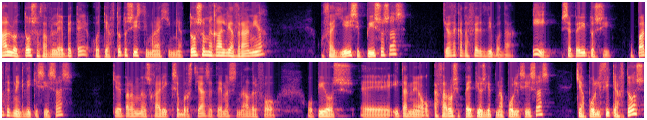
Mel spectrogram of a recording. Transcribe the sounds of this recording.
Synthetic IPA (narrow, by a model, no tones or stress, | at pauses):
ɐlo̞t̪o̞so̞θɐvle̞pe̞t̪e̞ʔo̞t̪iɐft̪o̞t̪o̞sist̪imɐe̞çimɲɐt̪o̞so̞me̞ɣɐliɐðɾɐniɐ | puθɐʝiɾisipiso̞sɐs | ceðe̞θɐkɐt̪ɐfe̞ɾet̪e̞t̪ipo̞t̪ɐ̰ | ise̞pe̞ɾip̚t̪o̞sḭ | pupɐɾet̪e̞t̪ine̞ɡðicisisɐs | ce̞pɐɾɐðimet̪osxɐɾiksembɾo̞st̪çɐse̞t̪ee̞nɐsinɐðe̞lfo̞ | o̰ːpio̞seit̪ɐne̞o̰kɐθɐɾo̞sipe̞t̪io̞zʝɐt̪inɐpo̞lisisɐs | ceɐpo̞liθiceɐft̪o̞s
